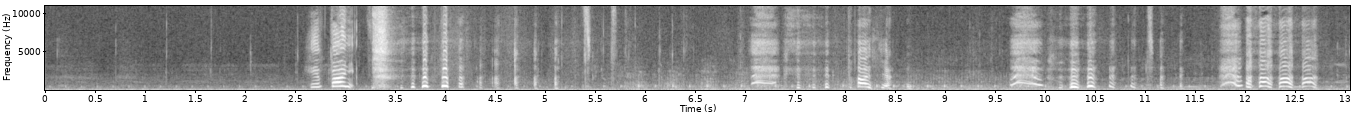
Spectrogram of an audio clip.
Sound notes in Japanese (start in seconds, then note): 3.3 大笑い; 9.6 大爆笑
